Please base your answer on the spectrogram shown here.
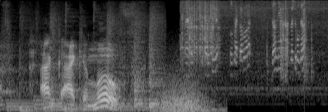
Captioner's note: air whooshing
